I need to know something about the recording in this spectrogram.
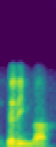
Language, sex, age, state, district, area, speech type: Tamil, male, 45-60, Tamil Nadu, Dharmapuri, urban, conversation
